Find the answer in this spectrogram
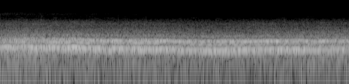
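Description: A sustained, slowly wavering wailing tone at a steady loudness.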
